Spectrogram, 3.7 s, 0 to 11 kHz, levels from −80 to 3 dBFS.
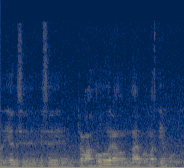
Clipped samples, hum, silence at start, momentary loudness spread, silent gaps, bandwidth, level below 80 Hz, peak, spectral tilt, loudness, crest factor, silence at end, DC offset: under 0.1%; none; 0 s; 9 LU; none; 10 kHz; -58 dBFS; -14 dBFS; -6.5 dB/octave; -34 LUFS; 18 dB; 0 s; 3%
